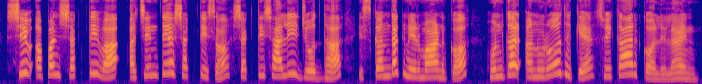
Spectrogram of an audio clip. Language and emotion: Maithili, neutral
